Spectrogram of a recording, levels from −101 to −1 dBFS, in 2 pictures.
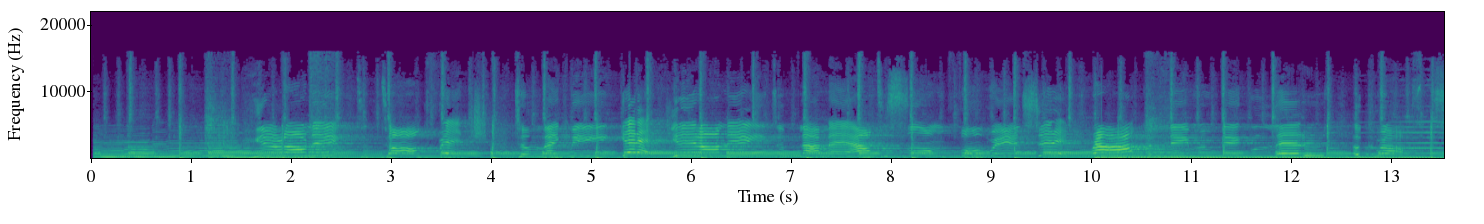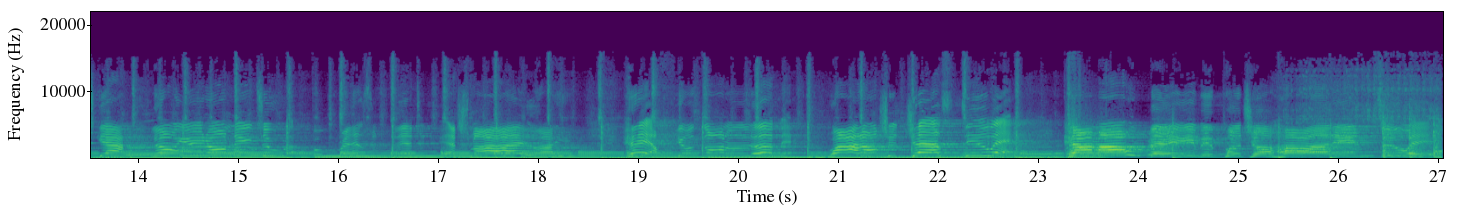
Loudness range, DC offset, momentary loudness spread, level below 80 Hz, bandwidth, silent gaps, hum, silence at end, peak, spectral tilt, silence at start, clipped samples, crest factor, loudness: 6 LU; under 0.1%; 10 LU; -46 dBFS; 16 kHz; none; none; 0 s; -10 dBFS; -4 dB/octave; 0 s; under 0.1%; 20 dB; -29 LUFS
